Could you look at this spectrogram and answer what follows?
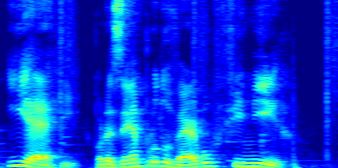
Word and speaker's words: finir: por exemplo, do verbo finir. Aqui a gente já ouve um pouquinho o som do R no final, né? Finir.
